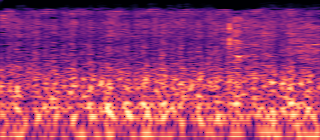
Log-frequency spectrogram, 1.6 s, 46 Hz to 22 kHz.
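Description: Helicopters in the video game Defiance 2050, a brief, dense rotor rumble with a windy, noisy wash.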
